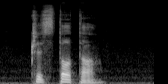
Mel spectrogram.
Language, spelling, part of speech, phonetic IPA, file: Polish, czystota, noun, [t͡ʃɨˈstɔta], Pl-czystota.ogg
